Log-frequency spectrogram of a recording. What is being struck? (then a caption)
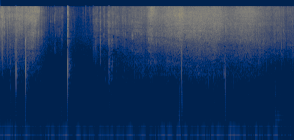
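Plastic packet of poppy seeds. A small, full plastic bag of poppy seeds is held in the hands, squeezed, crinkled and tapped with long nails while the seeds shift inside. Sharp, bright tapping clicks stand out over a steady, hissy crinkle and rustle of plastic and moving seeds, which swells in the middle and fades slightly toward the end.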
